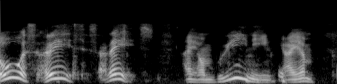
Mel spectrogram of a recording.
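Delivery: put-on thick semi-Italian accent with swooping pitch. Describing a film role, the speaker quotes the Italian guy: Rowan Atkinson's thick semi-Italian accent. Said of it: "doing this really thick, weird, uh, semi-Italian accent".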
